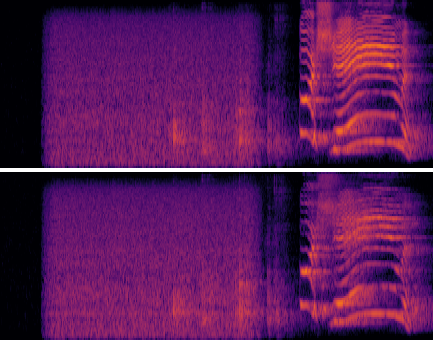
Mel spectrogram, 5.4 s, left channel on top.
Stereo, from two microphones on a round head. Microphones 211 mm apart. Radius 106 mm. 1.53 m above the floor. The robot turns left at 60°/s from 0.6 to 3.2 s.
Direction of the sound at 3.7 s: 75° left (ahead or behind).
